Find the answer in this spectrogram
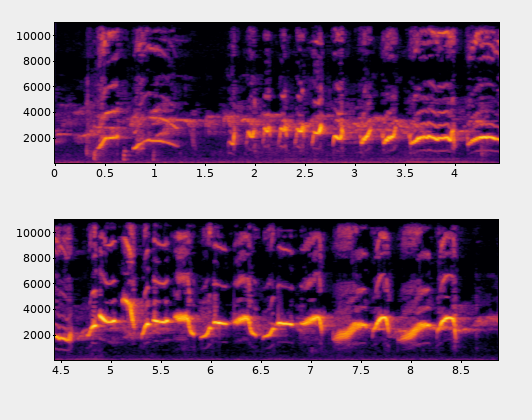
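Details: A tame Chinese hwamei greets dawn with fighting-contest song: two downslurred whistles, then a long, fast sequence of bright, wavering whistled notes with sharp up-and-down loops, steady and loud throughout.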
